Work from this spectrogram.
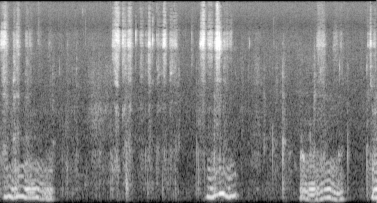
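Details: Holly, a pet Border Collie, making weird whining, yodel-like moans indoors while playing with her toy, which she always does; three wavering, warbling bursts of about a second each, separated by quiet gaps with faint rustling.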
